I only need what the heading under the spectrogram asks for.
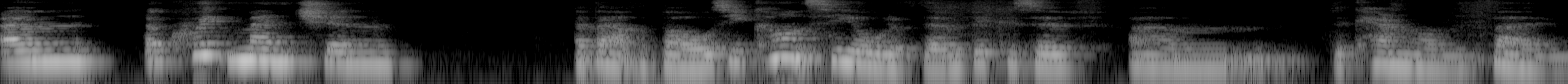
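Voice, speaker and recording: This voice has a dark, mellow tone, a somewhat breathy quality, lively intonation and a fairly slow pace. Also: woman. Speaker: sound healing practitioner. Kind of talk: instructional talk. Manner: hesitant with fillers; gentle.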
